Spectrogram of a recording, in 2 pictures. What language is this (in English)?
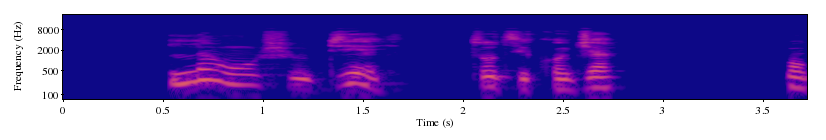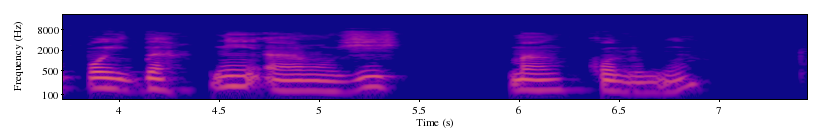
Yoruba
